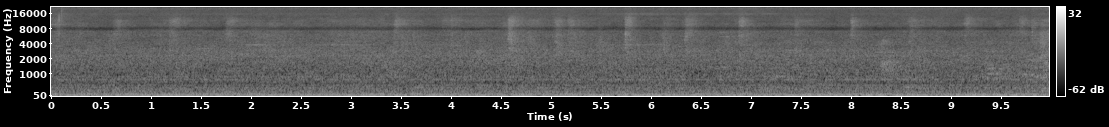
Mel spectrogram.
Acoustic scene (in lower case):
subway station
